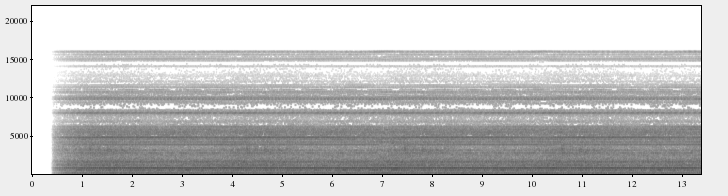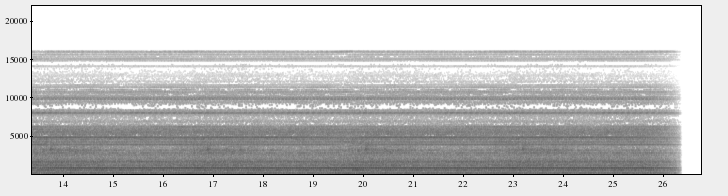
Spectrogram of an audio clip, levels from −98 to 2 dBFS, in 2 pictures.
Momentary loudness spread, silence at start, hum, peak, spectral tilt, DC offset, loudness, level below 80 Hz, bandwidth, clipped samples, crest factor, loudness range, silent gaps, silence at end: 1 LU; 0.4 s; none; -20 dBFS; -2.5 dB/octave; under 0.1%; -31 LUFS; -70 dBFS; 16.5 kHz; under 0.1%; 12 dB; 0 LU; none; 0.45 s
